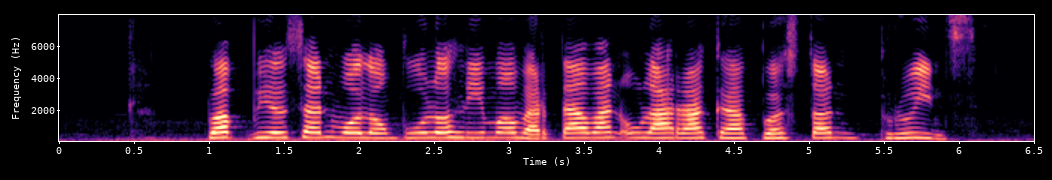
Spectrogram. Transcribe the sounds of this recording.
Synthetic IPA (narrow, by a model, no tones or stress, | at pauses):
b̥ɔp̚wilsɔnwolɔŋpulʊhlimawart̪awanulahraɡ̥a̤b̥ɔst̪ɔnb̥ɾuins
